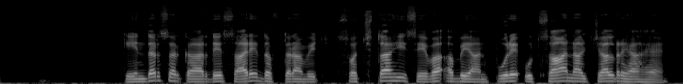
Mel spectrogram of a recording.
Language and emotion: Punjabi, neutral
